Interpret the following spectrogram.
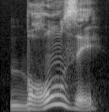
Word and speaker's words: bronzé: Bronzé. So O-N, on, and then Z. It's really pronounced like Z.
